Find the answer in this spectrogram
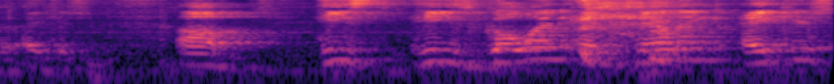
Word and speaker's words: Achish: Sorry, that's how you pronounce it. Achish.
